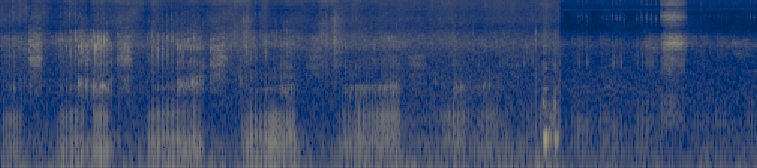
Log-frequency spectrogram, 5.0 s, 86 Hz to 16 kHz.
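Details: Taro, an old French Bulldog aged twelve, recorded 16 July 2016, snuffling and grunting in low throaty bursts about twice a second, rough and growl-like, ending with a sharp click and a brief higher noise.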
